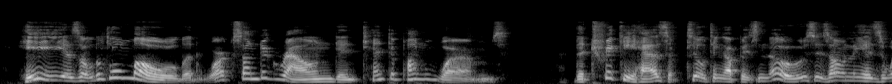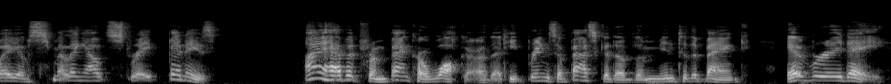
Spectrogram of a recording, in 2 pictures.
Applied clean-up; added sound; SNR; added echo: none; none; none; none.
